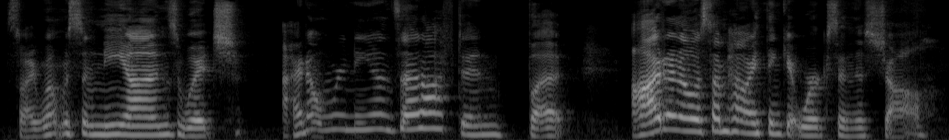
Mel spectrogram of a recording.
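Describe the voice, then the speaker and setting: A woman's voice: fairly high pitch, expressive, normal speed, fairly bright tone. A woman hosting a knitting vlog, chatting casually about her shawls with frequent laughs and fillers. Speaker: knitting podcast host. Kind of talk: casual chat showing knitted projects. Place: home.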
